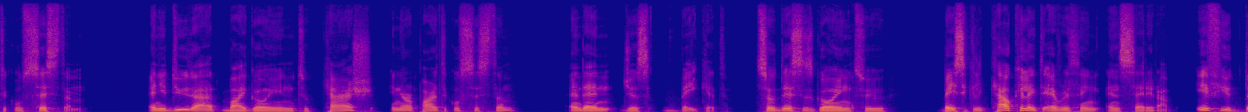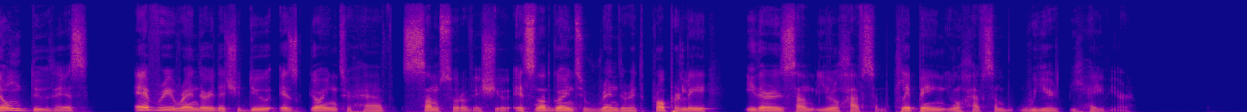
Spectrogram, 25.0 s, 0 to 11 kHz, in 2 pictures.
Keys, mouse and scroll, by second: 0.6-1.2 scroll down 5, 1.2-2.6 scroll down 5, 2.6-3.0 scroll down 2, 4.7-5.5 scroll up 4, 5.5-6.4 scroll up 1, 6.4 click, 6.4-7.0 scroll up 4, 7.0-8.7 scroll down 1, 8.7 click, 8.7-15.4 scroll down 1, 19.8 alt+a, 23.6 scroll down 3, 24.4-24.9 scroll up 1.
